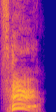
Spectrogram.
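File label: attack, Japanese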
